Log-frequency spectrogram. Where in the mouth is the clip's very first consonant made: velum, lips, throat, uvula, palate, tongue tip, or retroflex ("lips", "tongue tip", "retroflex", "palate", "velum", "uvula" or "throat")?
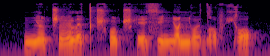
palate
